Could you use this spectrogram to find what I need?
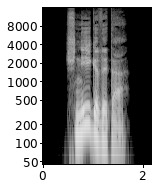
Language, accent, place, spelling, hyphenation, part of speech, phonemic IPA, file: German, Germany, Berlin, Schneegewitter, Schnee‧ge‧wit‧ter, noun, /ˈʃneːɡəˌvɪtɐ/, De-Schneegewitter.ogg
- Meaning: thundersnow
